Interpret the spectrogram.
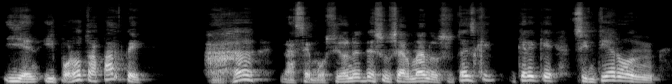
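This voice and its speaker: Man, pastor, sermon, rather high-pitched, very husky voice, unhurried delivery. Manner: slow, lively preaching with rhetorical questions and hesitations.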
